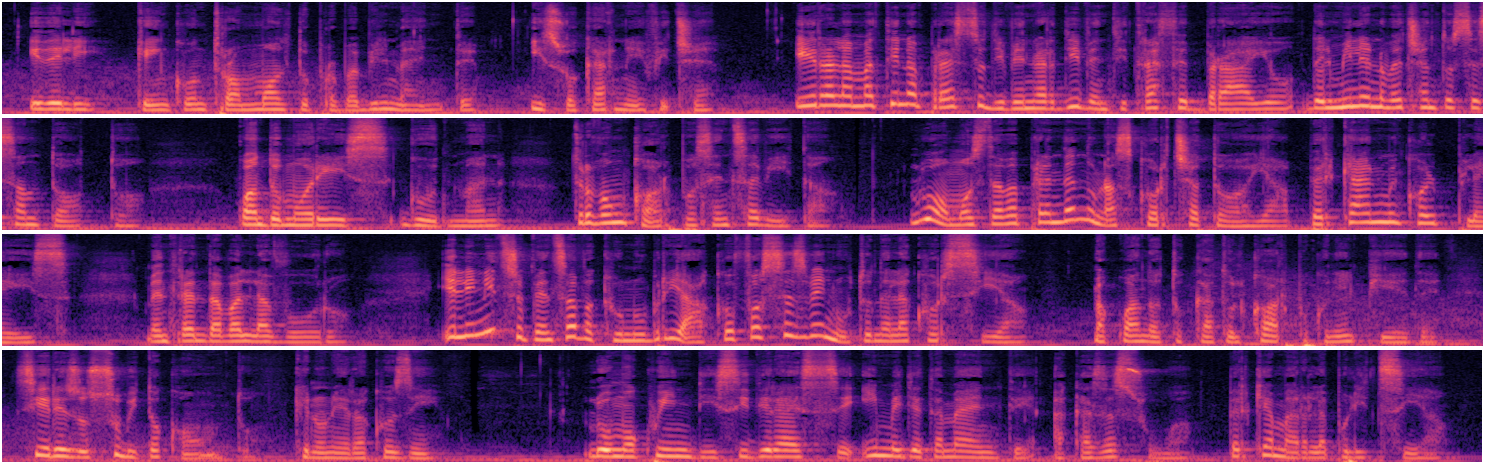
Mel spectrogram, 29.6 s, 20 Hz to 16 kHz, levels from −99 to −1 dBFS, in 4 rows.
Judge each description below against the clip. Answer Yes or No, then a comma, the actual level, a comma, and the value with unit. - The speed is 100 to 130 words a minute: No, average, 160 wpm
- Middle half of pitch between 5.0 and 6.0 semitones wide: Yes, wide, 5.6 semitones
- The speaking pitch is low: No, high, 195 Hz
